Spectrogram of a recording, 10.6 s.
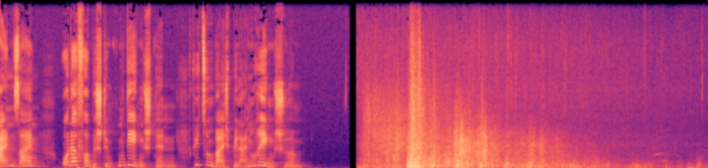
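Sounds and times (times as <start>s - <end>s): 
speech: 0.0s - 4.6s
steady hiss of rain: 5.4s - 10.6s
thunder crack with long rolling rumble: 5.4s - 10.6s.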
